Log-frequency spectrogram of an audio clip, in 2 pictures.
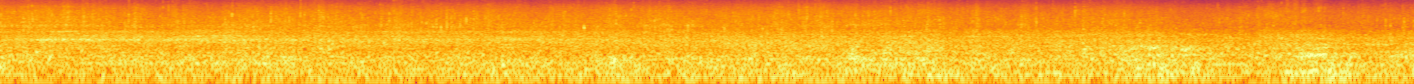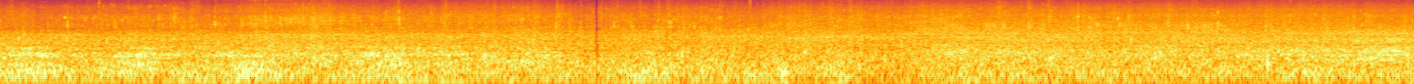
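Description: A steady rushing noise of strong wind and choppy water splashing, with small gusts now and then.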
